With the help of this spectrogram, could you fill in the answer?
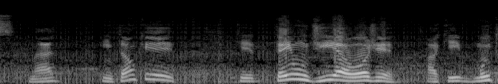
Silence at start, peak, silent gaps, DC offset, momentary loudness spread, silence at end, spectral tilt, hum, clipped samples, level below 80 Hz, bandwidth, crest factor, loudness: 0 s; -12 dBFS; none; under 0.1%; 18 LU; 0 s; -6.5 dB/octave; none; under 0.1%; -56 dBFS; 11 kHz; 12 dB; -23 LUFS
